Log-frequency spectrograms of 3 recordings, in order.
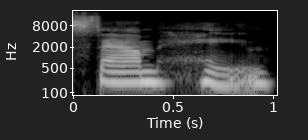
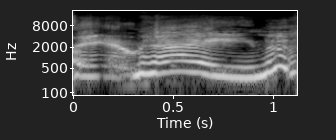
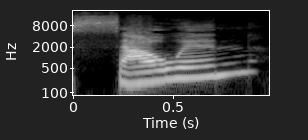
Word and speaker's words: Samhain: According to Hilary Smith, writing for the World History Encyclopedia, Samhain, it's spelled Samhain, which people who don't know would usually pronounce Samhain, right?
